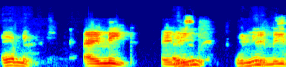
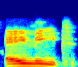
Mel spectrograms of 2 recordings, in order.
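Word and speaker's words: Amite: wait what is it is it aimite or Amy a meat is how you say yep I've never known how to sing it's it's a meat um which uh Alien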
